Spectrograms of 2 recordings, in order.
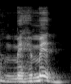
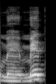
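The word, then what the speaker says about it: Mehmed: मोहम्मद लिखा हुआ आता है लेकिन सही नाम है उसका मेहमेद सेकंड, और इसको कई बार ये भी लिख देते हैं मेहमेत, क्योंकि इसका जो तुर्की में उच्चारण है वो मेहमेत होता है, इसलिए इसको मेहमेत सेकंड कहते हैं।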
